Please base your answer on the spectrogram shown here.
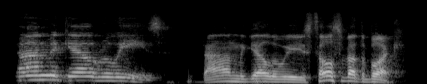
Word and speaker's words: Ruiz: How do you pronounce his last name, Mike? Don Miguel Ruiz. Don Miguel Ruiz.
